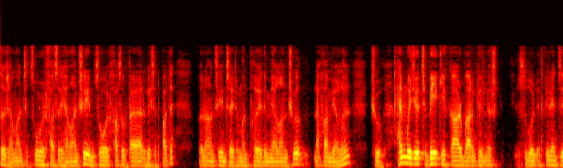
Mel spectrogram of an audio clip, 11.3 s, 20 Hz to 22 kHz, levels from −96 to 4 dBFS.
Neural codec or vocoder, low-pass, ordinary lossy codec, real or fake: codec, 24 kHz, 0.9 kbps, WavTokenizer, medium speech release version 1; 7.2 kHz; MP3, 64 kbps; fake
